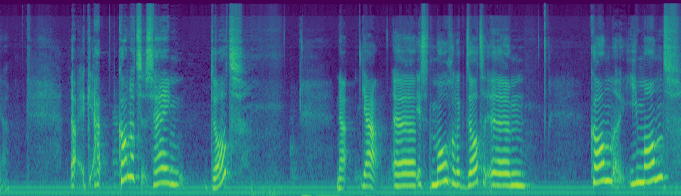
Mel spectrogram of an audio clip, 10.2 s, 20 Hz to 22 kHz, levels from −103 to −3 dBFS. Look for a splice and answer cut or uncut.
cut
